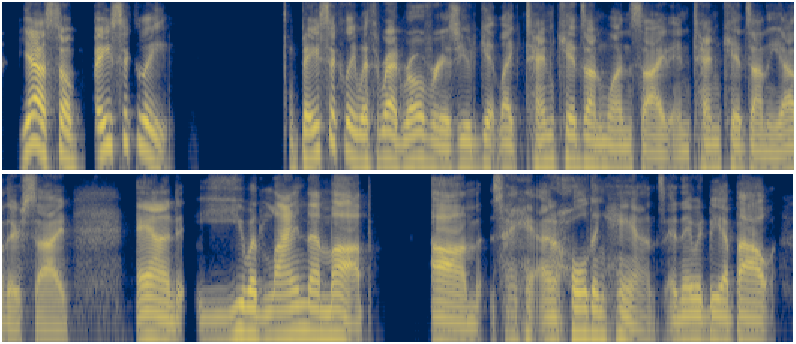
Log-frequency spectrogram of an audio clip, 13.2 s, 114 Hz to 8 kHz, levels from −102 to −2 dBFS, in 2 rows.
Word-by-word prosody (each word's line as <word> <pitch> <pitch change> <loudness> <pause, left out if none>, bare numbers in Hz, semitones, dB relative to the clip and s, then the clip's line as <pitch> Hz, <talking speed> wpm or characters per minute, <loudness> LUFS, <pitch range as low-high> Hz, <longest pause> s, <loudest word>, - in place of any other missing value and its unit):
Yeah, - - +10
so 135 -3 +2
basically 215 +3 +2 1.1
basically 185 +3 +2
with 140 -1 0
red 155 -6 +3
rover 135 -4 +1
is 105 +2 -2
you'd 120 -1 -5
get, 130 - -3
like, 110 -3 -3
10 130 +1 -3
kids 135 -1 -2
on 120 -2 +1
1 105 -1 -4
side, 90 -4 -1
and 95 +1 -10
10 110 0 -4
kids 105 -2 -5
on 95 -2 -1
the 90 +1 -5
other 100 -5 -3
side, 80 0 -3 0.5
and 110 -4 +2
you 110 +7 -5
would 135 -4 +3
line 130 +4 +2
them 130 -3 +1
up, 130 - +3 0.5
um, 95 -3 +3
so - - -8
h - - -9
and 110 0 -2
holding 135 0 0
hands 105 - -7
and 105 +2 -7
they 115 - -1
would 115 -1 -2
be 120 +1 -3
about 105 -1 0
115 Hz, 180 wpm, -25 LUFS, 105-135 Hz, 1.1 s, Yeah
